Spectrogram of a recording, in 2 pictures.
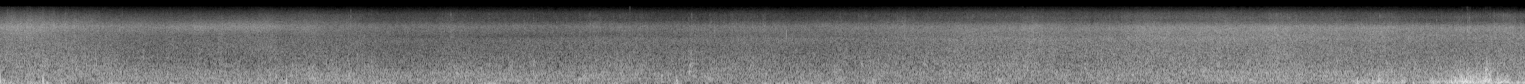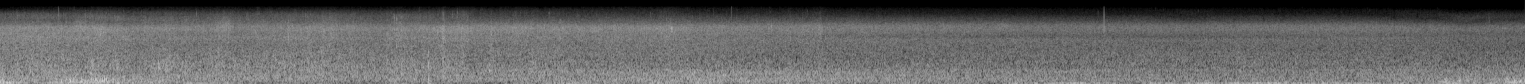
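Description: Ocean surf breaking and washing in over shallow water: a steady rush of waves and foam. It swells briefly with a low rumble about halfway through.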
